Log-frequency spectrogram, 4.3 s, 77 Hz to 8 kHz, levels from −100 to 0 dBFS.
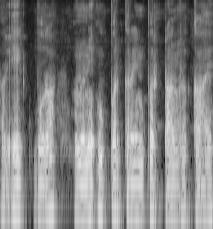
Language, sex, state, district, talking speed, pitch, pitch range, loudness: Hindi, male, Uttar Pradesh, Saharanpur, 125 wpm, 100 Hz, 95-105 Hz, -19 LUFS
